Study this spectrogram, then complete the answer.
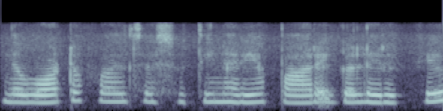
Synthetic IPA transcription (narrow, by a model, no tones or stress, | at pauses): ɪnd̪ɐʋoːʈːɐɾfaːlsɐsʊt̪ːinɪɾɪjɐpaːɾɐɪɣɐɭɪɾɯkːɯ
